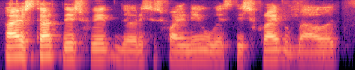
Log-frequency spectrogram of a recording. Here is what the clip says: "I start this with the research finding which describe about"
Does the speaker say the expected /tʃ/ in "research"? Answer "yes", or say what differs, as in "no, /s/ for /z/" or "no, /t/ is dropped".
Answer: no, /s/ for /tʃ/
